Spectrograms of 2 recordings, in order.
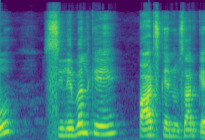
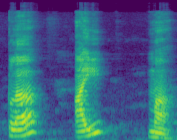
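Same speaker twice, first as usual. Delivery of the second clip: "क्ल, आई, म" as three separate sounds, paused between; sounding out "क्ल, आई, म" piece by piece; 4 dB louder, much slower than usual. Shown as a demonstration. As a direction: break it into "क्ल", "आई", "म", one at a time. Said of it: "जब इसे हम लोग sound से divide करते हैं".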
